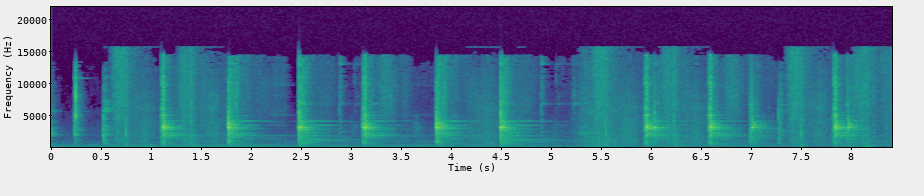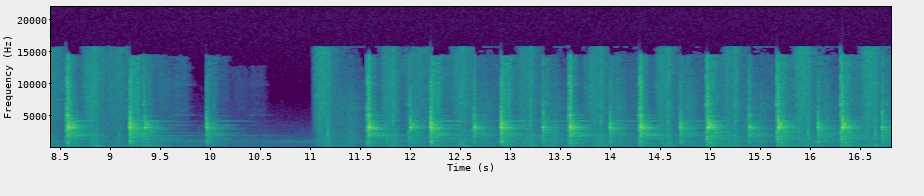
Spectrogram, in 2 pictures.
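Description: Footsteps clank on metal ladder rungs during a climb.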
